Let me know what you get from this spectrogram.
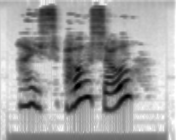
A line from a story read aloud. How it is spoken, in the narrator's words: Alice says, so timidly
